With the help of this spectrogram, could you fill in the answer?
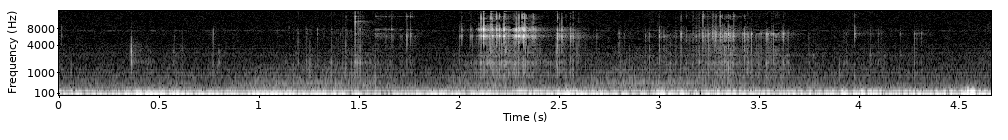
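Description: A glass jar holding plastic perler beads is handled and shaken. The beads rattle and clink in bright, scattered bursts against the glass over a low background rumble.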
